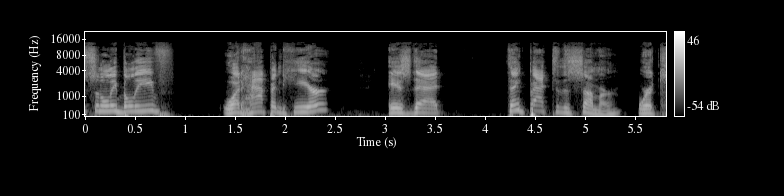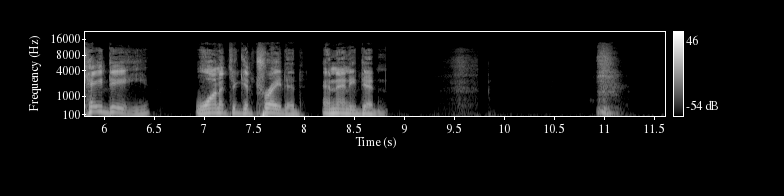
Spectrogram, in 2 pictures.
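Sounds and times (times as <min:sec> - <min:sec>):
speech: 0:00.0 - 0:03.6, 0:04.2 - 0:08.9
person sneezing twice: 0:10.9 - 0:11.3.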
